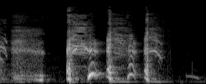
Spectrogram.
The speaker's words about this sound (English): Coughing.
